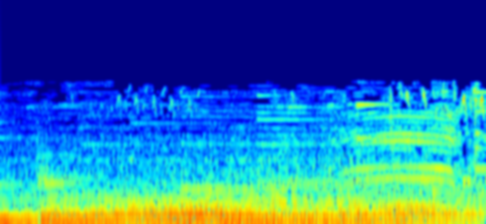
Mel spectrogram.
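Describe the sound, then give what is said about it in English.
Cows moo in long, low, drawn-out calls that overlap one another, loud, with a higher, rising bellow near the end and a steady farmyard background throughout. “Mommy, look! Cows! Can we go see the cows?”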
